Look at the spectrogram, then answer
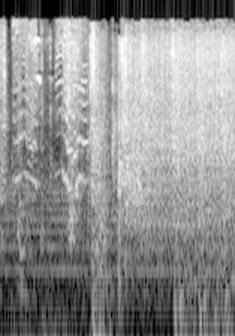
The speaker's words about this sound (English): Fuck it in, cuz. Cop the crib, kick the door.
